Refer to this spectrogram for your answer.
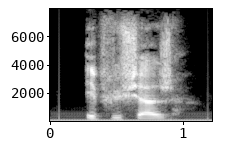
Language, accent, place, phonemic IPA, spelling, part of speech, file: French, France, Lyon, /e.ply.ʃaʒ/, épluchage, noun, LL-Q150 (fra)-épluchage.wav
- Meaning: peeling, cleaning of vegetables etc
